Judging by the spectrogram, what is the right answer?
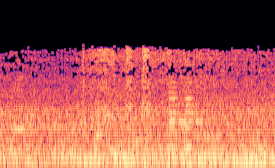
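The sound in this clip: Car horns toot in congested road traffic in Uzbekistan, where crowds from the villages wait for gas during a shortage. Short honks sound over a constant wash of engine and roadway noise.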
